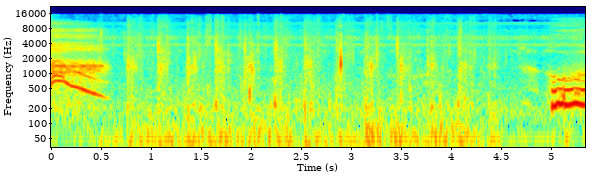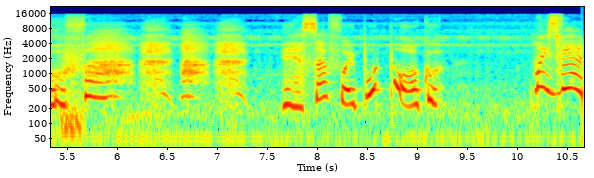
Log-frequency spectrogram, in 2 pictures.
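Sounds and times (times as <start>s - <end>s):
quick running footsteps: 0.2s - 4.8s
short gasping falling breath: 4.7s - 7.4s
speech: 5.0s - 6.2s, 7.7s - 9.4s, 10.3s - 10.6s.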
